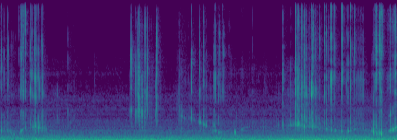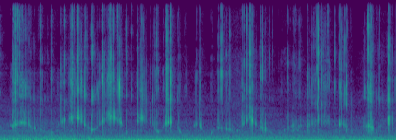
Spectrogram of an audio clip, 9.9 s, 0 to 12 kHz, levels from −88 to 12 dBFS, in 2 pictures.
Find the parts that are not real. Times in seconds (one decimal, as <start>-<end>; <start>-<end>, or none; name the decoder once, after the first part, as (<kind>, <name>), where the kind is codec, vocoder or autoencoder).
4.5-6.7 (vocoder, Vocos)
